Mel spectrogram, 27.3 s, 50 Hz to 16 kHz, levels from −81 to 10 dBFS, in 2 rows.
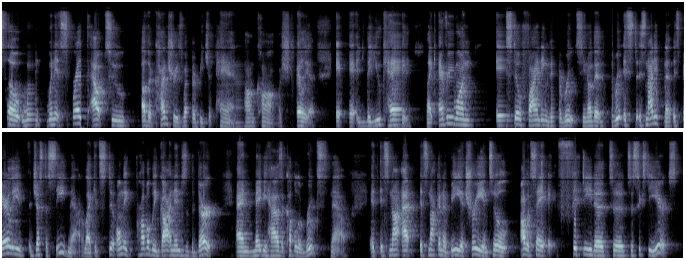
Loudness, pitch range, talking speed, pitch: -20 LUFS, 125-170 Hz, 180 wpm, 145 Hz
